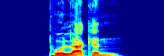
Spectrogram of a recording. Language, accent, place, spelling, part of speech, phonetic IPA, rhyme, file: German, Germany, Berlin, Polacken, noun, [poˈlakn̩], -akn̩, De-Polacken.ogg
- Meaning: plural of Polacke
